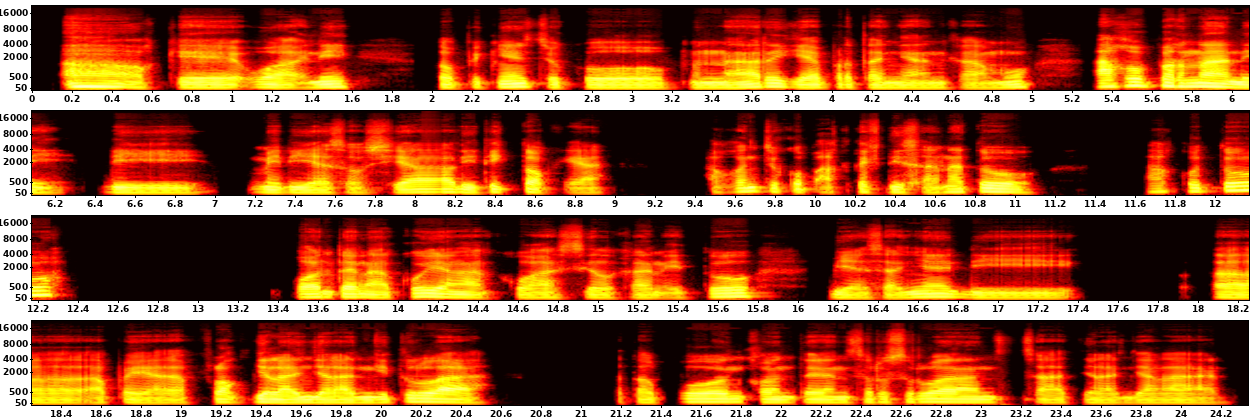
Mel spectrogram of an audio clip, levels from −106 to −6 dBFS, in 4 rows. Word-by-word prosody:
Ah, 110 -2 +5
oke 90 - -6 0.3
wah 95 -3 +1
ini, 105 +2 +2 0.4
topiknya 105 +1 +1
cukup 85 -2 0
menarik 95 +7 +2
ya 90 -1 +2
pertanyaan 85 -3 -3
kamu, 80 +6 -3 0.3
aku 120 +5 +5
pernah 120 -2 +7
nih 85 -2 -1 0.2
di 85 -2 -1 0.2
media 90 -2 0
sosial, 95 +5 0
di 95 - +1
TikTok 100 -2 0
ya, 80 0 -6 0.6
aku - - -13
kan 130 - +3
cukup - - -4
aktif - - -7
di 95 - +3
sana 105 +6 -2
tuh, 105 -8 +3 0.5
aku 110 +3 -8
tuh 160 +2 +5 1.3
konten 105 0 +3
aku 90 +6 -1
yang 100 -4 +3
aku 85 0 -6
hasilkan 85 -1 -5
itu, 110 +10 0 0.4
biasanya 90 +5 -1
di, 80 -3 -5 0.7
eee, 85 -2 -1
apa 85 +2 -5
ya 80 -1 -2 0.2
vlog 100 -1 -1
jalan-jalan 95 -3 +3
gitu 95 +5 -3
lah, 95 -7 +5 0.7
ataupun 110 +3 +1
konten 95 -1 -1
seru-seruan 100 0 +1
saat 90 -2 -7
jalan-jalan, 85 -2 -5
90 Hz, 120 wpm, -23 LUFS, 85-105 Hz, 1.3 s, pernah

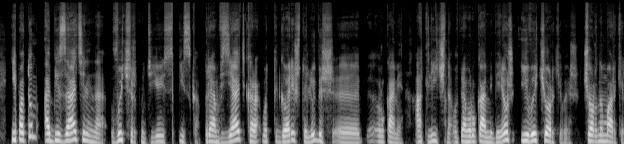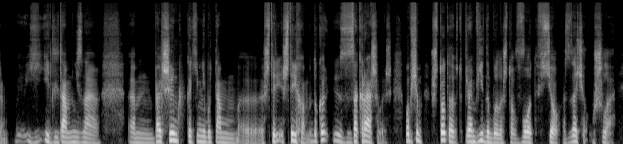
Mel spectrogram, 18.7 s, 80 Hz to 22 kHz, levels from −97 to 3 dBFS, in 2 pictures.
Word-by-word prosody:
И 210 - +6
потом 265 +8 +3
обязательно 185 - +3
вычеркнуть 175 - -1
ее 155 +4 -2
из - - -9
списка. 155 -4 -9
Прям 160 -3 +2
взять 175 +12 +3
ка 155 -2 +1
Вот 155 -2 -5
ты - - -13
говоришь, 155 +6 +4
что 145 -6 -4
любишь, 175 +3 0
э, 130 -2 -3
руками. 150 -8 -3 0.2
Отлично! 150 -3 -3
Вот 140 0 -9
прямо 155 -2 +3
руками 155 -3 +3
берешь 180 +11 +2
и 180 -2 +5
вычеркиваешь 175 -8 +3
черным 170 -1 +2
маркером 155 -3 -1
и 165 +1 -10
или, 135 -4 -6
там, 140 -1 0
не 140 - -7
знаю, 125 -5 -7 0.4
эм, 125 -3 -9
большим 170 +7 +4
каким-нибудь 150 -4 -5
там, 130 -4 -6
э, - - -13
ш 165 +1 -3
штрихом, 175 +1 0
ну, 175 +1 -4
ко 205 0 0
з 185 -2 -6 0.2
закрашиваешь. 165 -1 0 0.2
В - - +1
общем, 180 -1 0
что-то, 175 -8 +3
что - - -26
прям 160 -2 +2
видно 150 -2 0
было, 125 -2 -2
что 125 +5 -9
вот, 135 +3 0
всё, - - -2
задача 140 +7 -3
ушла. - - -8
155 Hz, 175 wpm, -21 LUFS, 135-180 Hz, 0.4 s, И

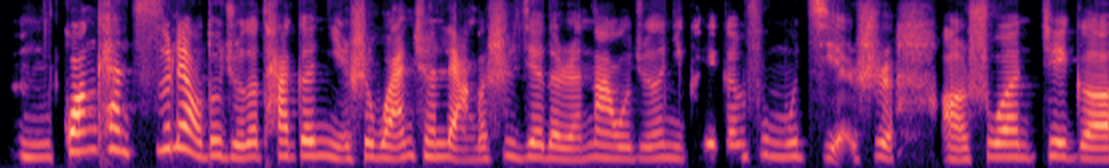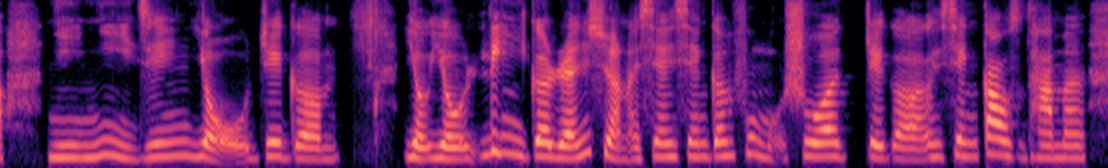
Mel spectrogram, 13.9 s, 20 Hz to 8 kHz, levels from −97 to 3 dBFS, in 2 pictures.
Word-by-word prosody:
嗯， 230 -1 -8
光 335 +1 +9
看 365 0 +3
资 350 +4 +3
料 375 -8 +6
都 265 +2 -1
觉 230 -3 -3
得 240 +1 -1
他 255 +1 +2
跟 255 +1 +1
你 210 -3 -7
是 245 - 0
完 220 +1 +2
全 240 -2 -4
两 235 - +2
个 195 - -8
世 240 +4 -4
界 235 +1 -1
的 210 -1 -1
人， 195 0 -4
那 225 -2 +2
我 205 0 -6
觉 205 0 -12
得 215 +2 -6
你 215 -2 -12
可 340 - -13
以 - - 0
跟 225 - -8
父 275 - -11
母 240 0 -7
解 400 - 0
释， - - -1 0.3
呃， 195 -1 +1
说 235 +2 +1
这 250 -1 +1
个 200 -3 +4 0.3
你 225 0 -5
你 235 +2 -7
已 205 - -11
经 240 +5 -5
有 240 - -2
这 245 +3 0
个， 205 -4 -2 0.5
有 230 -4 0
有 200 -2 0
另 295 +7 -1
一 - - -9
个 250 0 +4
人 220 +3 +3
选 315 - +2
了， 200 - -9
先 235 +2 +1
先 235 0 -1
跟 245 +1 -3
父 290 +3 -10
母 220 -4 -15
说， 240 -1 +1
这 230 - -1
个 205 0 -4
先 240 +1 -2
告 280 +1 +6
诉 225 -3 -10
他 220 0 -1
们， 215 0 -6
235 Hz, 275 characters per minute, -23 LUFS, 215-255 Hz, 0.5 s, 光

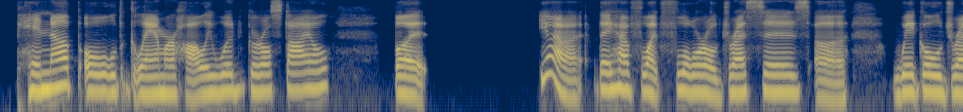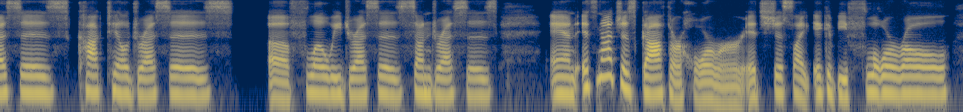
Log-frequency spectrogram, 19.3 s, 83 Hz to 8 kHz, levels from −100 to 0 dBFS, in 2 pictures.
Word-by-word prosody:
pin-up, 215 +5 +3
old 190 +1 0
glamour 175 +1 +2
Hollywood 180 +6 -1
girl 195 -1 0
style, 215 +4 -1 0.6
but 175 - +3 1.1
Yeah. 315 - +2
They 210 -1 +2
have, 210 -4 +1
like, 185 -5 +1
floral 190 -4 0
dresses, 185 +2 -1
uh, 140 -2 -2 0.5
wiggle 190 +2 +1
dresses, 180 0 -1
cocktail 185 -2 0
dresses, 165 +1 -2 0.3
uh, 145 -2 +2
flowy 175 +2 -1
dresses, 165 0 -2
sundresses. 165 -1 -2 0.5
And 170 0 +3
it's 230 0 +4
not 355 +1 +3
just 210 -8 +2
goth 175 -1 +6
or 135 - 0
horror, 125 -6 -2
it's 155 0 -2
just, 180 -1 -1
like 165 -4 -1
it 175 - -1
could 185 - -3
be 160 -2 0
floral, 175 0 +1
180 Hz, 110 wpm, -23 LUFS, 165-190 Hz, 1.1 s, goth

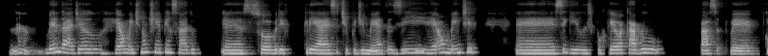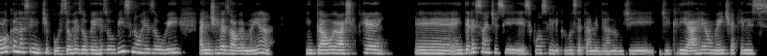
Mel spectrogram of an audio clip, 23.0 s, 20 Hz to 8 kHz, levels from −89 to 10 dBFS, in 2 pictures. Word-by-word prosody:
Ah, 165 0 -1 0.3
verdade 200 -2 +2
eu 190 0 -2 0.2
realmente 185 0 0
não 215 - +3
tinha 230 -2 -1
pensado, 185 -4 -2 0.3
eh, 165 0 +4
sobre 175 +2 0 0.2
criar 170 -4 +4
esse 165 0 -2
tipo 175 +1 -5
de 165 +1 0
metas 160 +2 +2
e 100 +1 0
realmente, 205 +4 0 0.5
eh, 165 0 +3
segui-las 170 -2 -2
porque 170 +1 -4
eu 175 0 +4
acabo 185 +2 +1 0.5
passa 160 0 0
pé, 145 -1 0
colocando 240 +3 +3
assim 225 -3 +2
tipo: 195 -7 -3
"Se 150 +5 -2
eu - - +2
resolver, 180 -2 0
resolvi, 185 +9 +1
se 275 -1 -3
não 225 -3 +3
resolvi, 195 0 -1 0.3
a 165 - +2
gente 170 0 +2
resolve 170 -3 +1
amanhã". 160 +3 +2 0.5
Então, 170 0 +2
eu 175 - +3
acho 170 0 +1
que 195 +4 -8
é, 180 -3 +1 0.5
eh, 165 -1 +1
interessante 205 +4 0
esse 195 - -4 0.2
esse 160 -1 -4
conselho 175 -3 -4
que 160 - -9
você 160 0 -3
tá 155 -1 -4
me 150 0 +1
dando 145 +1 -2
de 155 +1 -2
de 155 +3 -5
criar 160 -1 +1
realmente 170 0 0
aqueles: 165 -1 -1
175 Hz, 150 wpm, -23 LUFS, 165-190 Hz, 0.5 s, eh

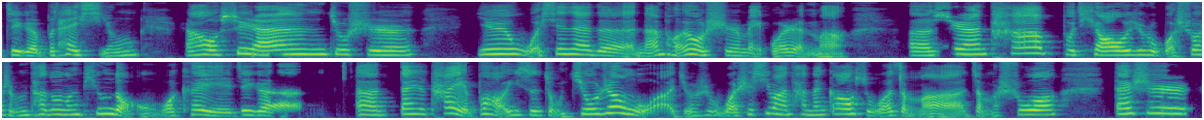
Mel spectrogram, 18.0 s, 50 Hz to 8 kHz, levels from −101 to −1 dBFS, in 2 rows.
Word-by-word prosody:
这 215 -2 +3
个 185 -3 +1
不 190 - -7
太 225 +1 0
行。 220 -1 -5 0.3
然 205 +3 -3
后 240 -1 +4
虽 260 +5 +4
然 255 +2 +4
就 255 -1 -2
是 220 0 +1 0.4
因 255 +1 0
为 270 0 +6
我 260 -4 0
现 270 -1 -1
在 250 -3 +3
的 200 -5 -1
男 235 - -2
朋 235 -1 -3
友 255 -5 +5
是 205 -2 -4
美 165 -5 -6
国 - - -5
人 180 - -3
嘛， - - -5 0.5
呃， 200 0 0
虽 260 +6 0
然 255 +1 +5
他 305 +2 +2
不 300 -6 -8
挑， 220 0 +5
就 230 0 -2
是 225 - -1
我 - - -2
说 245 - -2
什 210 -3 -7
么 210 - -5
他 245 +2 -4
都 250 - -2
能 245 +1 -2
听 280 +2 0
懂。 145 -10 -1
我 185 - -2
可 240 +5 -2
以 185 -6 +1
这 225 +6 0
个 210 - +2 0.6
呃， 235 -2 +1 0.2
但 270 0 +2
是 265 - -4
他 300 +2 0
也 - - +3
不 275 - -2
好 - - -1
意 220 - -4
思 215 -1 -2
总 175 - -7
纠 265 - +1
正 320 -1 +5
我， - - -2
就 190 - -8
是 200 +2 -10
我 - - -2
是 250 - -6
希 255 +5 -6
望 260 -3 +2
他 255 -1 -8
能 225 0 -4
告 270 +1 +3
诉 280 +9 -5
我 - - -2
怎 - - -3
么 - - -2
怎 - - -5
么 - - -13
说。 240 0 +3 0.4
但 280 +1 +3
是， 300 -2 +3
240 Hz, 260 characters per minute, -22 LUFS, 215-265 Hz, 0.6 s, 为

